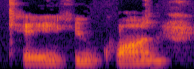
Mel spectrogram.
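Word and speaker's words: Ke Huy Quan: Oh, Because for how do you pronounce his name? Ke-Huy Quan.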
